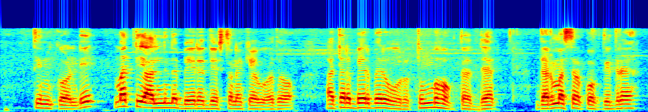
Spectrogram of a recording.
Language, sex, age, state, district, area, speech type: Kannada, male, 18-30, Karnataka, Shimoga, rural, spontaneous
